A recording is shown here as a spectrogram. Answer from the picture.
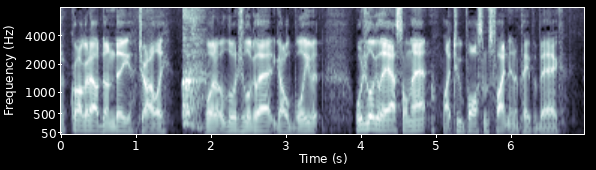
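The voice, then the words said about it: Put-on Australian accent. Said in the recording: “it's so much better with your Australian accent ... I got to get in the Australian voice ... Crocodile Dundee”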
